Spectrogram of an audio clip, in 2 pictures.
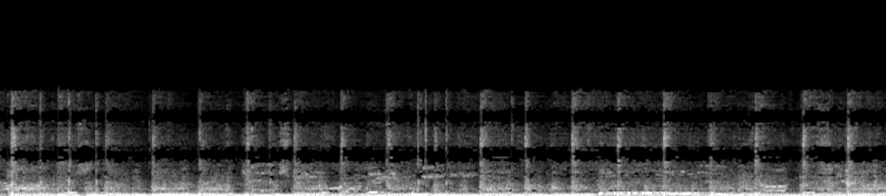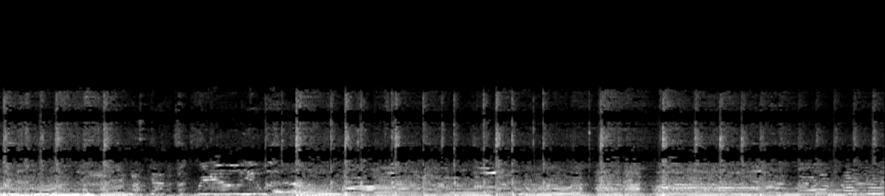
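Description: Electric guitar played live in a bluesy instrumental passage, with a bent note rising about eight seconds in and a brief drop in the playing a little past halfway.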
